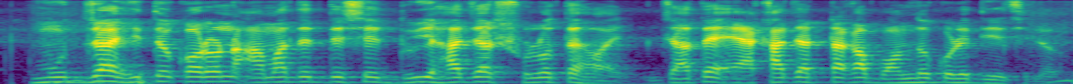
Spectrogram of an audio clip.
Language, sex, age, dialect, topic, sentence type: Bengali, male, 36-40, Northern/Varendri, banking, statement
